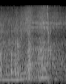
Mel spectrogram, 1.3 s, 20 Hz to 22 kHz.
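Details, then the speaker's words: HVAC condensate pump test-run by holding it down, drawing 1.05 amps: even whirring motor with a rising tone as the water runs out, no rattle or grinding; smooth, powerful, healthy. "and you hear it run out of water just let it off pretty smooth pretty powerful pump"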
